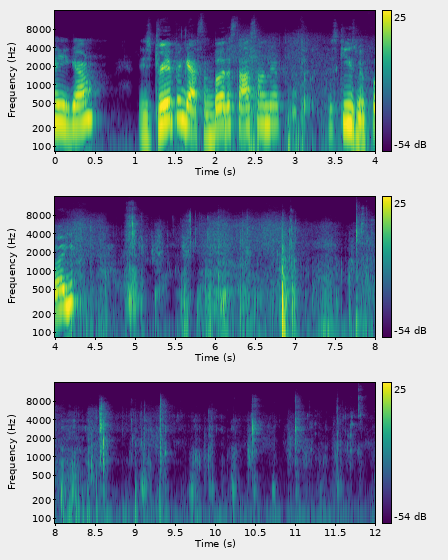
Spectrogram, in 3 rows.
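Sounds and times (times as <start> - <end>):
person biting and chewing: 4.7 - 12.0.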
